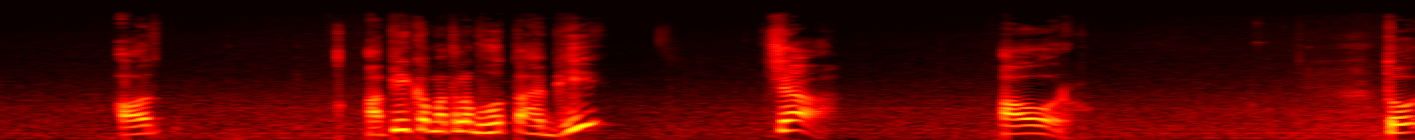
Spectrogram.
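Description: A man speaks calmly and clearly into a clip-on microphone, explaining in short phrases.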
